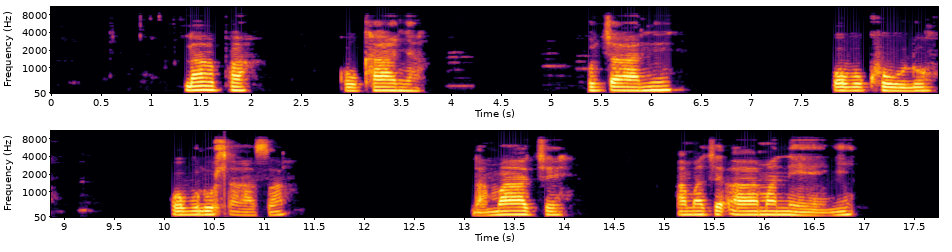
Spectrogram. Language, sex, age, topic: North Ndebele, male, 18-24, health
